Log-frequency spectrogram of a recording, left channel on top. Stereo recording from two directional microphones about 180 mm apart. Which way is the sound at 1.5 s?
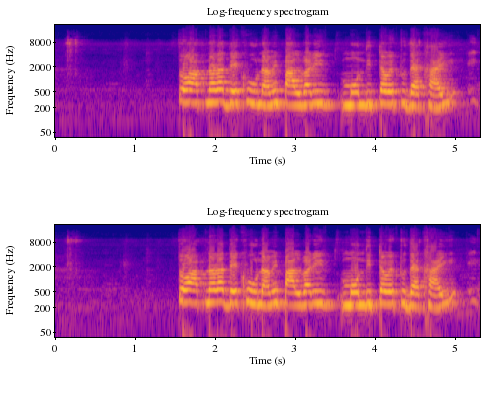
20° right (ahead or behind).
